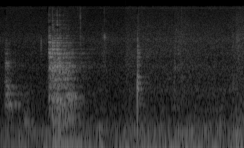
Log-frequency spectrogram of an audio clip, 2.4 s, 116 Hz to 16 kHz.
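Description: A snooker cue tip strikes the cue ball with a single sharp click about 1.4 seconds in, after a fainter click just before it. A brief, louder burst of noise comes about half a second in.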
